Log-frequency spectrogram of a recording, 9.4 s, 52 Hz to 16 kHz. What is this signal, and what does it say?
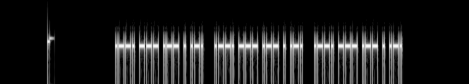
Morse code, heard as a keyed tone, about 34 wpm, 700 Hz. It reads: POWER POWER POWER
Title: Top 500 Words Repeated 35wpm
